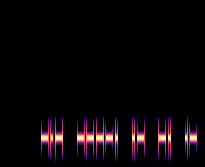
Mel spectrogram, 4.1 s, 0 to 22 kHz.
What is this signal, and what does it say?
Morse code, heard as a keyed tone, about 25 wpm, spaced as for 18 wpm, 700 Hz. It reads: K9ANA
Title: USA Call Signs - 5 Characters - 2x Character Spacing - 25wpm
